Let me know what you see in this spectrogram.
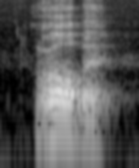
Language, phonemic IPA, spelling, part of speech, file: Dutch, /ˈrɔːbə/, robe, noun, Nl-robe.ogg
- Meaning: gown, robe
